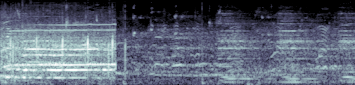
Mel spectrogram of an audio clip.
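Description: Basketball court sound: a ball bouncing on the hardwood floor, with a held tone that stops abruptly about a second and a half in, after which the court sound is quieter.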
